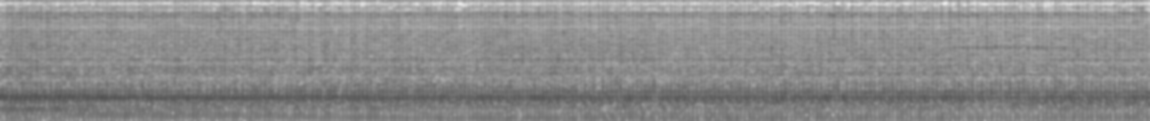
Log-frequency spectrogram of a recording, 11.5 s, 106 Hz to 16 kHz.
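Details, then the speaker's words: 1954 Evinrude 7.5 HP Fleet Twin two-stroke outboard, after replacing coils, cleaning points and rebuilding carburetor: steady, even buzzy drone with no misses, knocks or surging; running smoothly. "Well guys, this thing actually runs pretty dang good."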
